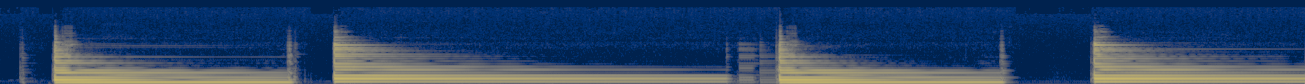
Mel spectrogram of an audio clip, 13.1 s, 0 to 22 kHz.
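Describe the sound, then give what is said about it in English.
A major third interval sounded on a tone generator: two buzzy, harmonic-rich sustained notes, lower then higher, played one after the other and then repeated, four tones in all, each starting sharply and fading slowly. “The next one is 0-4, or the major third. It sounds like this.”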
